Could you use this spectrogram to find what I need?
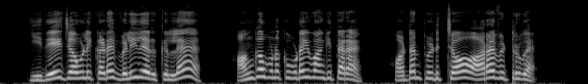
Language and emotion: Tamil, angry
